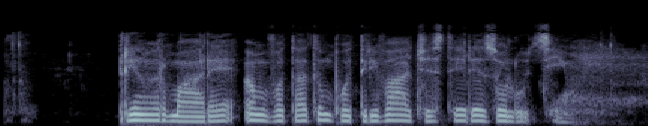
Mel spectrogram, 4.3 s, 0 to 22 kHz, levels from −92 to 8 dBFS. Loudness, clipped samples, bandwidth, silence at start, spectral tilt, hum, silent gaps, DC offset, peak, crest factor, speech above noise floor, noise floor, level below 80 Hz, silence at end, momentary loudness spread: -27 LUFS; under 0.1%; 10 kHz; 0.8 s; -5 dB/octave; none; none; under 0.1%; -10 dBFS; 18 dB; 44 dB; -71 dBFS; -68 dBFS; 0.1 s; 9 LU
